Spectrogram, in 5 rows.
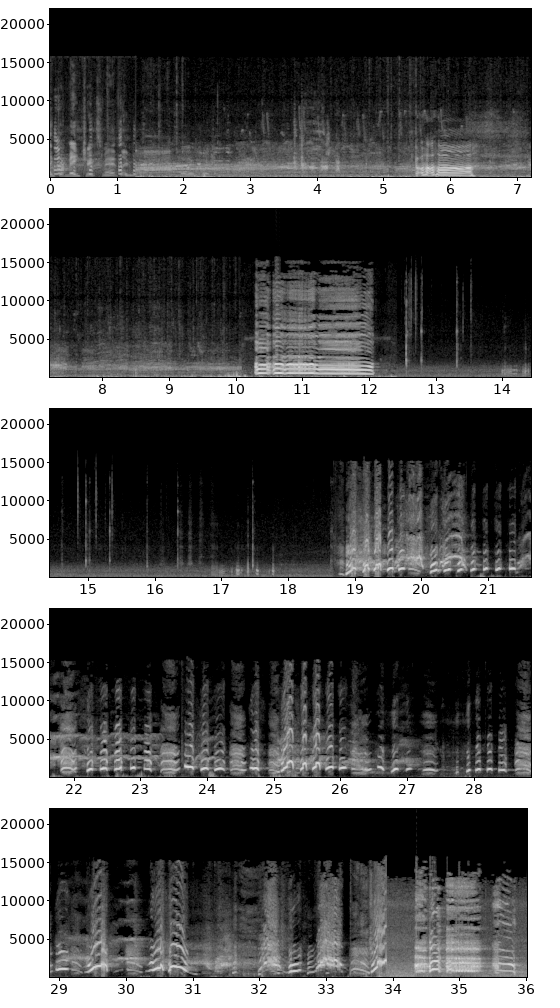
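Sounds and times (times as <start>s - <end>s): child shrieking and laughing: 5.4s - 7.2s, 18.7s - 34.0s.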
